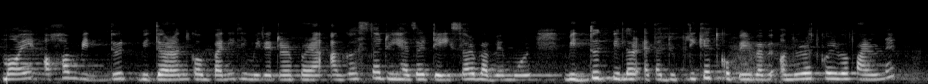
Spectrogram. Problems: none marked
